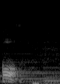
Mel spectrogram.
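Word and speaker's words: お: This should be O. O. This is the O, or O. It's the equivalent of the vowel O in English. You pronounce this one as O, like O-H.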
